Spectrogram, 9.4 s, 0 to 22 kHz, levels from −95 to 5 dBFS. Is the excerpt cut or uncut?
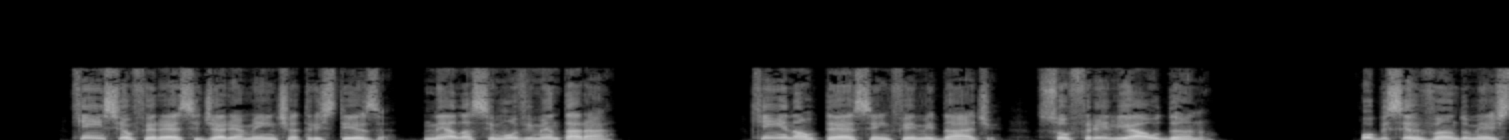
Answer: uncut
